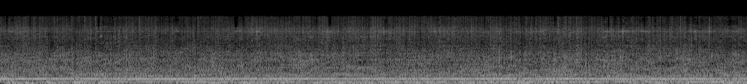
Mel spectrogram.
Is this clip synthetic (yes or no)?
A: yes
